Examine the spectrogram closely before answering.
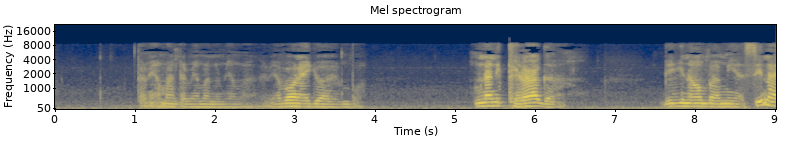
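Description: A young woman speaks calmly and close to a phone microphone.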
